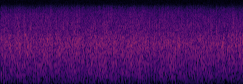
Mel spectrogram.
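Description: Theatre audience applauding steadily, a dense even clapping.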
